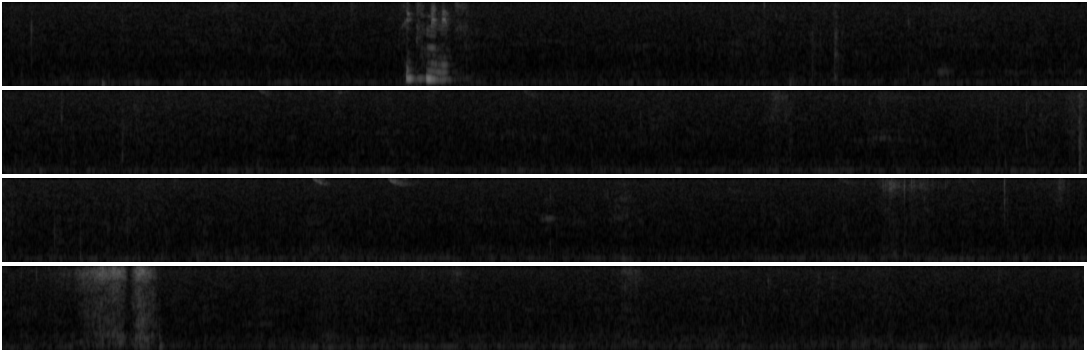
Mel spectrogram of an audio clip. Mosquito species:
no mosquito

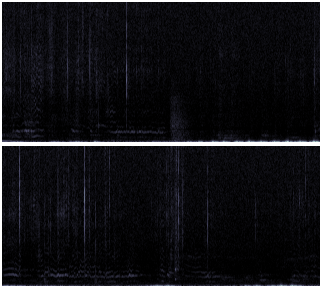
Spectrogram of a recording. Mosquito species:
Anopheles arabiensis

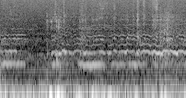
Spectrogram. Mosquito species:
Anopheles arabiensis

